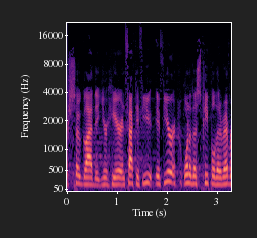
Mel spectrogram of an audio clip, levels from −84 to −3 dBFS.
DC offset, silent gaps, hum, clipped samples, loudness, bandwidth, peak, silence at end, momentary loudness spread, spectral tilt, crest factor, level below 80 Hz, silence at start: under 0.1%; none; none; under 0.1%; -27 LUFS; over 20 kHz; -6 dBFS; 0 s; 7 LU; -5.5 dB/octave; 20 dB; -64 dBFS; 0 s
